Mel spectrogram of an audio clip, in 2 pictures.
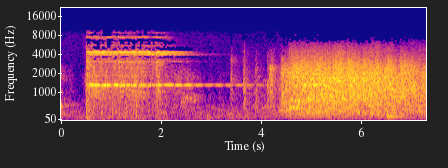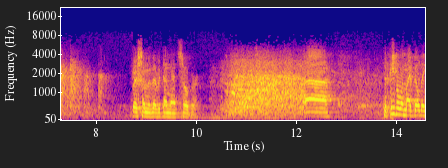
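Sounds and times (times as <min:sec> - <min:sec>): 
hand-rung altar bell: 0:00.5 - 0:04.4
laughter: 0:04.4 - 0:06.9, 0:10.3 - 0:14.1
speech: 0:08.8 - 0:10.2, 0:13.8 - 0:14.5.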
